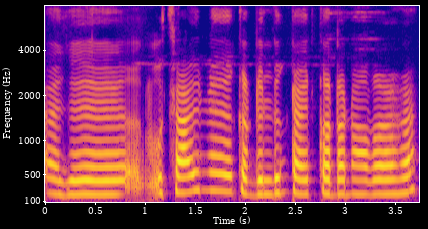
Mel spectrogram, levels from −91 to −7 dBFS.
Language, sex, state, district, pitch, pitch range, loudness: Hindi, female, Haryana, Charkhi Dadri, 215 Hz, 210-230 Hz, -16 LUFS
